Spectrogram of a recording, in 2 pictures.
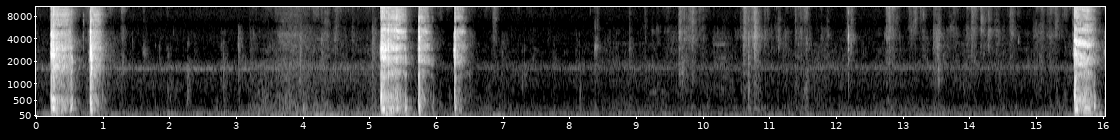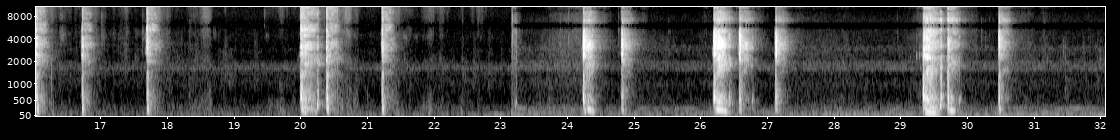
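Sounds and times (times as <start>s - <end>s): person coughing: 0.2s - 1.1s, 5.2s - 6.5s, 15.6s - 17.0s, 17.7s - 18.0s, 20.0s - 21.5s, 24.2s - 25.1s, 26.2s - 27.4s, 29.3s - 30.7s.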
